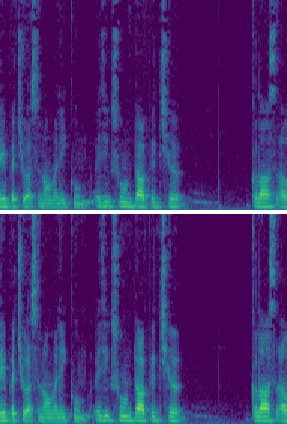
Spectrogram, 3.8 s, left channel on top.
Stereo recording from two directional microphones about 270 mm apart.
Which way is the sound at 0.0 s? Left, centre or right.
Right.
